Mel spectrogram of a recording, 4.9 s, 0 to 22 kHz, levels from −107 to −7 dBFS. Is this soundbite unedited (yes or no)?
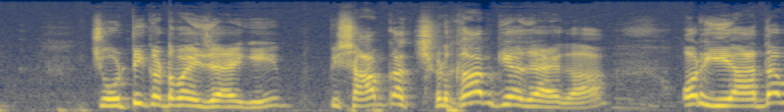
yes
